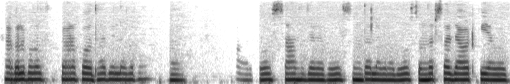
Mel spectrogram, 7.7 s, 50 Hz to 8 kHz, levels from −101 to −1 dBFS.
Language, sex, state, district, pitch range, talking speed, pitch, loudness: Hindi, female, Chhattisgarh, Korba, 200-215 Hz, 165 wpm, 205 Hz, -19 LUFS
